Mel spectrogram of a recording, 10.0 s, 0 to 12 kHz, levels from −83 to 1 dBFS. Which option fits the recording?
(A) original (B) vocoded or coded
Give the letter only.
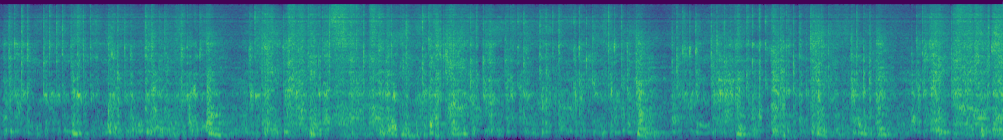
B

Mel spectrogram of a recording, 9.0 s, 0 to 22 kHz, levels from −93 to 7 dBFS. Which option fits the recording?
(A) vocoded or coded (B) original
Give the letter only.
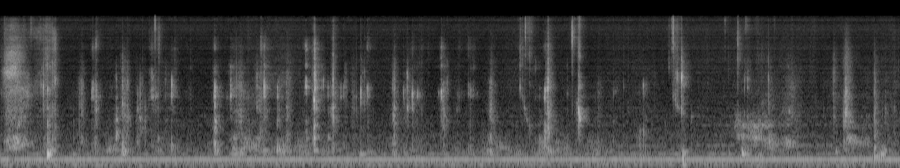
A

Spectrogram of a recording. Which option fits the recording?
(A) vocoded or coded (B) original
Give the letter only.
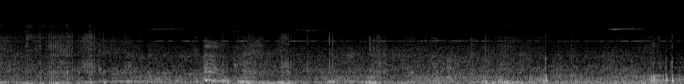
B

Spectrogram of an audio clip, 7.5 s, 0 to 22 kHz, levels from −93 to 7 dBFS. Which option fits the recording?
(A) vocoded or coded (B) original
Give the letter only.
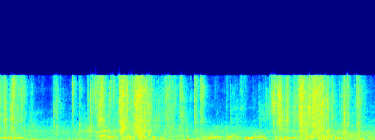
B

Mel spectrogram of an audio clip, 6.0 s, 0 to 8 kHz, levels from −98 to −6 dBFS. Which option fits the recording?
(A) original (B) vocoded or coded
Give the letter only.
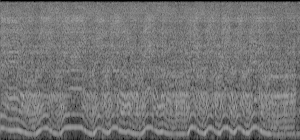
B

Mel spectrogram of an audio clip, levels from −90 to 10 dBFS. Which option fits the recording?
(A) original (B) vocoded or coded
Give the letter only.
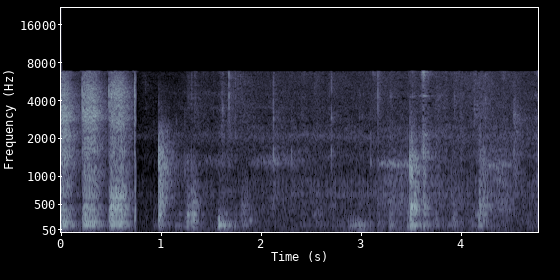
A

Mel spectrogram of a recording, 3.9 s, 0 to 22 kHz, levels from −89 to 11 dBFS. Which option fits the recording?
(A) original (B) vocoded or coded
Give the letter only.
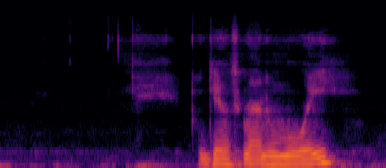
B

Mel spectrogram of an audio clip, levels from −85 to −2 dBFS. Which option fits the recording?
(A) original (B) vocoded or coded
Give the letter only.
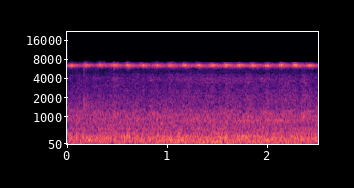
A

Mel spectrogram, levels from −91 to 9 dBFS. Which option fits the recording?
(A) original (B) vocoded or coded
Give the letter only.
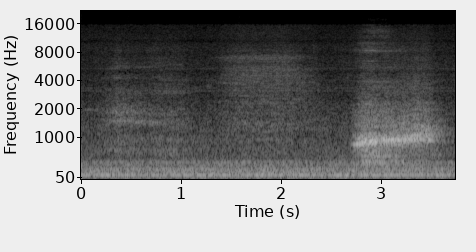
A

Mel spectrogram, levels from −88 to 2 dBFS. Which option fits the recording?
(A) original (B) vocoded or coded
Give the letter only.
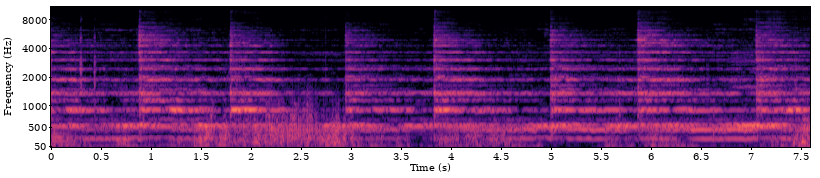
B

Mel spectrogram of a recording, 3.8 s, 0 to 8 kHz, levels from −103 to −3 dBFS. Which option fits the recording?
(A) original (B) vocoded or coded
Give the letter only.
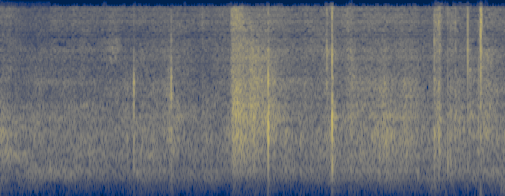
B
